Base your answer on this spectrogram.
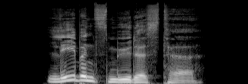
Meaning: inflection of lebensmüde: 1. strong/mixed nominative/accusative feminine singular superlative degree 2. strong nominative/accusative plural superlative degree
- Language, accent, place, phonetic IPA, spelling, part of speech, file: German, Germany, Berlin, [ˈleːbn̩sˌmyːdəstə], lebensmüdeste, adjective, De-lebensmüdeste.ogg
